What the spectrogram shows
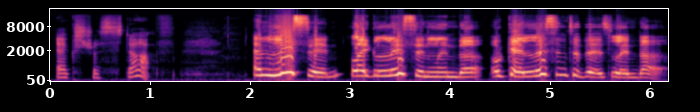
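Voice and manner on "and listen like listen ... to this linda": loud, sassy "listen, Linda"; mock sassy call-out. Vlogger jokingly calling out an imaginary Linda, mock sassy. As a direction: tell off an imaginary friend, half-joking.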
